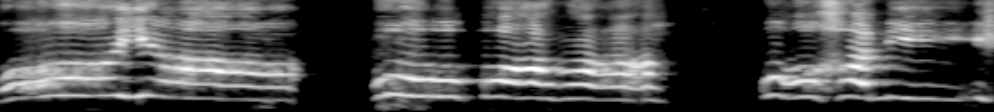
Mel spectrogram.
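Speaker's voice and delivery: very high, squeaky, badly done cartoon bear voice. Describing a New Year scene with a sick man crawling out, Winnie the Pooh voice. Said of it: "in a Winnie the Pooh voice".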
